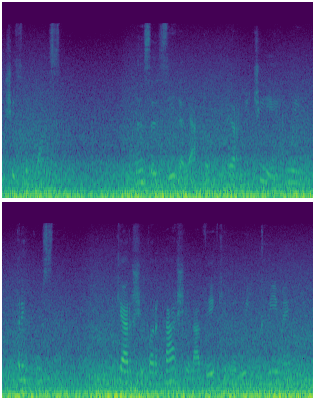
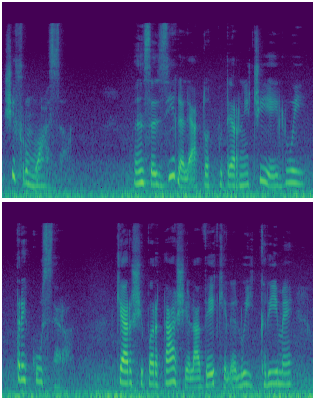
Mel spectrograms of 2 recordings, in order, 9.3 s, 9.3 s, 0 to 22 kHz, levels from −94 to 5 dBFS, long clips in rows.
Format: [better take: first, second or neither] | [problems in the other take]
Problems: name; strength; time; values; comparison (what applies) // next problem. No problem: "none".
second | low rumble; loud; throughout; 2 dB below the speech; faint in the second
